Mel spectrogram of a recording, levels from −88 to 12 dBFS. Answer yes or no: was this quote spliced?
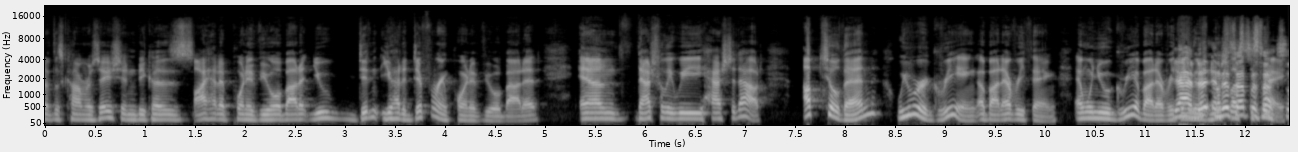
no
